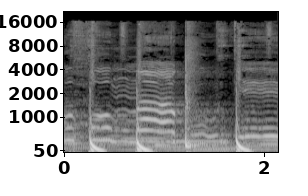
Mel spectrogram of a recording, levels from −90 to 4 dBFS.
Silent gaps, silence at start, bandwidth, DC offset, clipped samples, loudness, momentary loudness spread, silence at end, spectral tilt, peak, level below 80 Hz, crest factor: none; 0 s; 17 kHz; under 0.1%; under 0.1%; -18 LUFS; 5 LU; 0 s; -6 dB/octave; -2 dBFS; -26 dBFS; 16 dB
